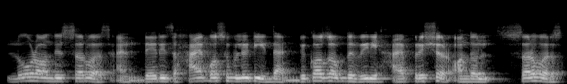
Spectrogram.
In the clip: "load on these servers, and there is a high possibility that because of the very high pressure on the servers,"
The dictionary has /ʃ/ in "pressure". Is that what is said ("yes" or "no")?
yes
